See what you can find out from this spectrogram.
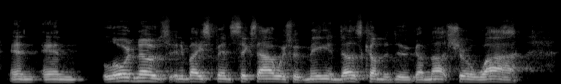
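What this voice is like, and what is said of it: Southern US drawl. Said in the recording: “They're just attracted to the accent ... It's that southern drawl”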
